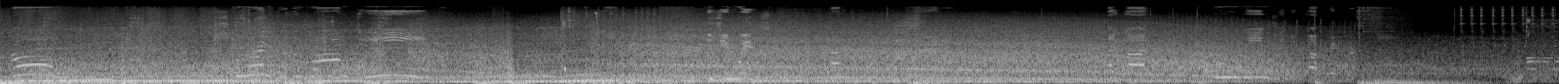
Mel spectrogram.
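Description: Game car engines roar and boost.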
